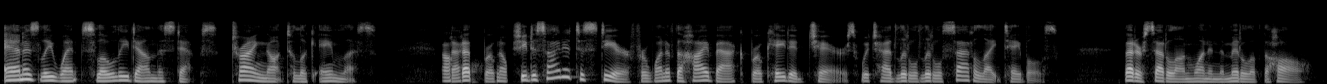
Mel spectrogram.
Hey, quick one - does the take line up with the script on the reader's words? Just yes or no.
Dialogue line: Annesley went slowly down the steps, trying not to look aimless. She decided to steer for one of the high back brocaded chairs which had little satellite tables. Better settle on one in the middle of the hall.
no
